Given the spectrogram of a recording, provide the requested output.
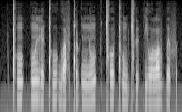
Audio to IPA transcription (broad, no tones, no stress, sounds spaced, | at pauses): ǃʰ ũ ʔ k ũ r ʏ ǃʰ u ɡʷ a f ǃ ʉ ʈ nː ũ | ǀʰ o ǃʰ ũ b ǀʰ ʉ ʔ k j u lˠ ɵ v p ɘ f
